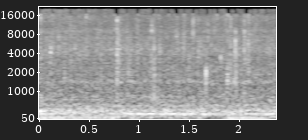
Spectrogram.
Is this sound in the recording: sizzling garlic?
yes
